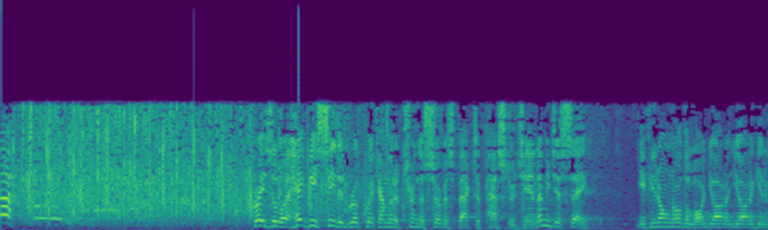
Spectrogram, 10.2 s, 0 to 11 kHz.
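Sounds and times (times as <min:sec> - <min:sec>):
church congregation clapping in praise during a worship service: 0:00.0 - 0:05.7
speech: 0:03.4 - 0:10.2.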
